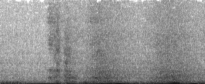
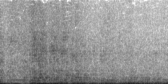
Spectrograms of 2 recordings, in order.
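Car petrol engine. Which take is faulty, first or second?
first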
